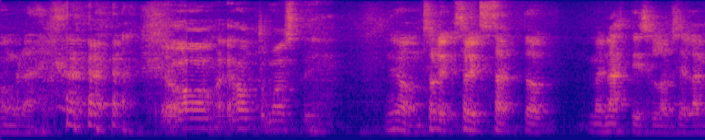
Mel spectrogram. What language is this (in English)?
Finnish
